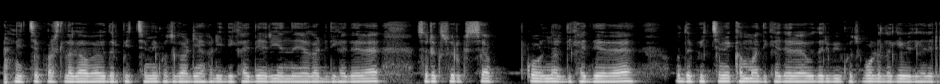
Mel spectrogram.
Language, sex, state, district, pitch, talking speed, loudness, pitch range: Hindi, male, Rajasthan, Bikaner, 135 Hz, 285 wpm, -15 LUFS, 130-135 Hz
